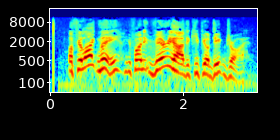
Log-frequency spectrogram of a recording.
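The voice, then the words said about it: Exaggerated New Zealand accent. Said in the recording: “This is New Zealand accent for you”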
